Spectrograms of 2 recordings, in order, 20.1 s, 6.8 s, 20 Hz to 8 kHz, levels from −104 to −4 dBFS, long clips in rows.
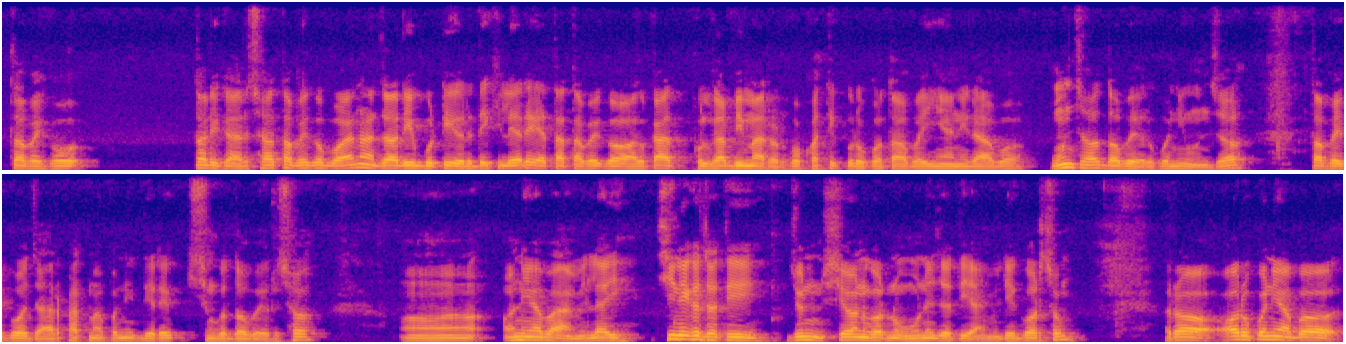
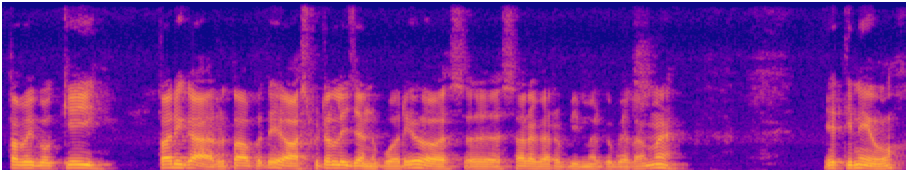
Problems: constant background noise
